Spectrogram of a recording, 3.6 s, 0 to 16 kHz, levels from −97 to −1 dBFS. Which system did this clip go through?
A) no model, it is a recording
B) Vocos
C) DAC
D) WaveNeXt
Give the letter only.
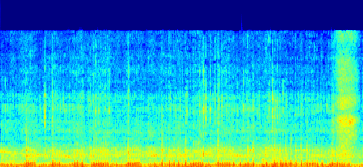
A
